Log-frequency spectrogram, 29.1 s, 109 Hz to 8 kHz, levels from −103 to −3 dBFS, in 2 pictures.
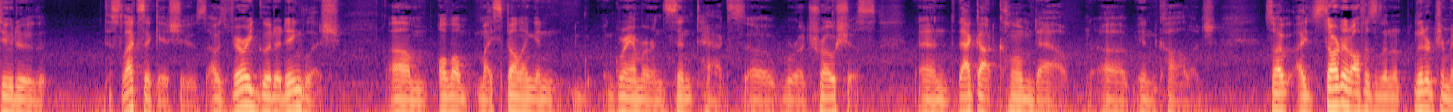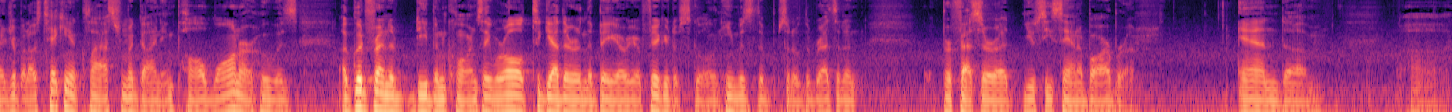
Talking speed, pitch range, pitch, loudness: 175 wpm, 85-100 Hz, 90 Hz, -24 LUFS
